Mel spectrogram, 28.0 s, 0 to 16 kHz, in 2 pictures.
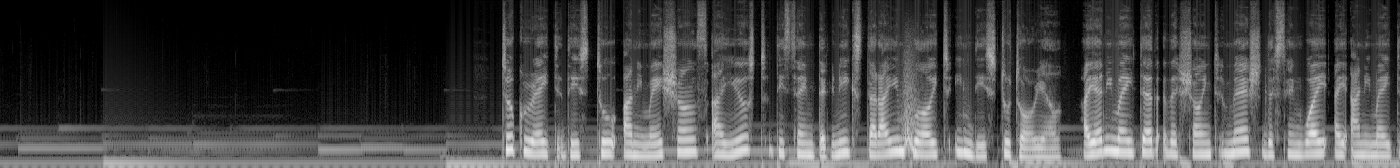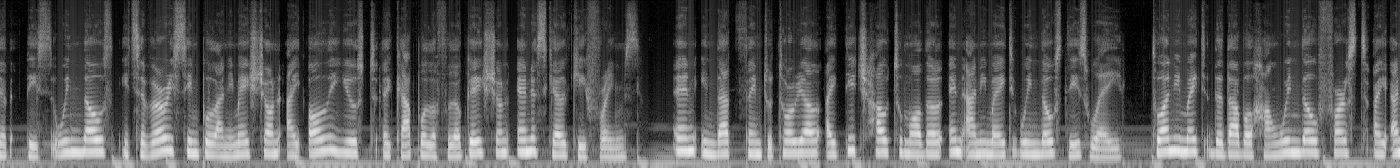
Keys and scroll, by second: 1.5 space, 4.4 space.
